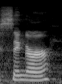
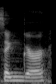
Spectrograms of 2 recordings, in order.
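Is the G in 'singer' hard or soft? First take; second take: soft; hard. First: The G in the middle sounds soft. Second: The G in the middle sounds hard. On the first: It refers to someone who sings. "with a like a soft G when I'm saying someone who sings" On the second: It refers to the sewing machine brand. "when it's that brand"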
